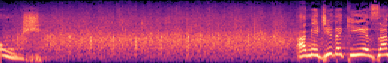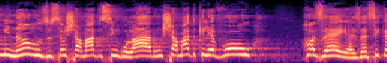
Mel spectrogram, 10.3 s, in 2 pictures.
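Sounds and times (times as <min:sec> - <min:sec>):
speech: 0:00.0 - 0:00.7, 0:04.0 - 0:10.3
audience applauding: 0:00.0 - 0:04.1.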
